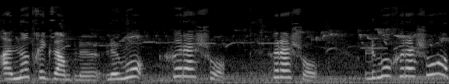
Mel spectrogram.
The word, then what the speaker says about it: хорошо: Dans le mot хорошо, il y a 3 voyelles O. Et cependant, une seule se prononce O. Parce que les deux autres ne sont pas accentuées. C'est pour ça qu'on dit хорошо.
